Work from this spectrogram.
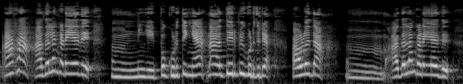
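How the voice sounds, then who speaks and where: A woman's voice: very high voice, over loud music. A woman playing a giggly stubborn young wife. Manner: giggly, protesting, quick retorts. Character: shy, sharp-tongued young wife, playfully stubborn. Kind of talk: romantic audio drama.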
